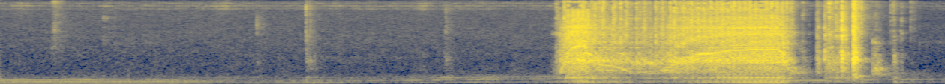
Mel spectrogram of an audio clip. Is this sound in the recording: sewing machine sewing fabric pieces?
yes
